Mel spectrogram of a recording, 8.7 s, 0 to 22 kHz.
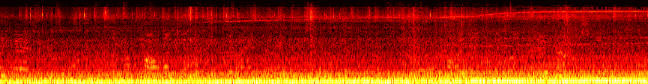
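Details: Arriva North West 3008 (MX59AAY) VDL SB200 bus diesel under full-throttle thrash, recorded December 2017: heavy drone pulling hard under load, uneven and stumbling, engine misfiring.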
